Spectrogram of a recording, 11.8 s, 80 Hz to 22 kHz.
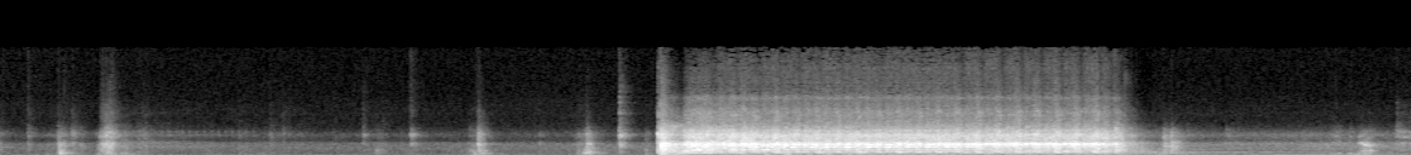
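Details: Cub Cadet 782 garden tractor fitted with the 42-inch snowblower that came with it, started after sitting a couple of days: a few clicks and taps, then the small engine catches at once and runs evenly; normal start.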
